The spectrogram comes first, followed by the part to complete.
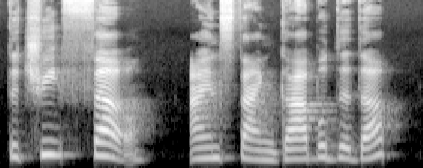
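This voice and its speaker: A woman's voice: fairly high pitch, a little slow. A woman teacher reading a children's storybook aloud expressively and putting simple questions to young listeners. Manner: expressive, instructional, addresses young listeners directly.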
